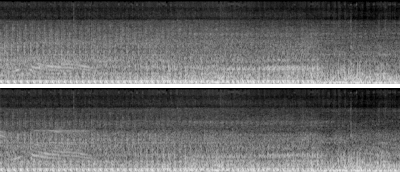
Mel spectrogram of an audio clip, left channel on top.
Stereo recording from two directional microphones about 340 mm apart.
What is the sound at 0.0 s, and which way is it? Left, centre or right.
Vehicle, centre.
